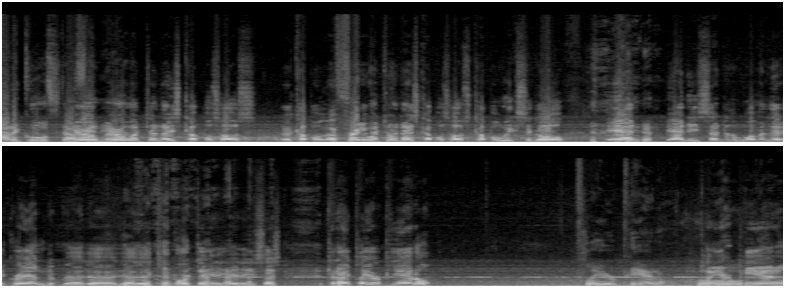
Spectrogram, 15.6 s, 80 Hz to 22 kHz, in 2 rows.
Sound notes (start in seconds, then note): 9.3 stutters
